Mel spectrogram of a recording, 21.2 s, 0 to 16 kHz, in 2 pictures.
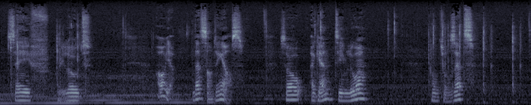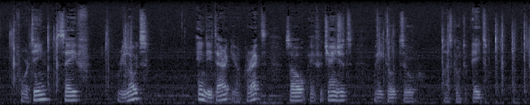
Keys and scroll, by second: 0.2 ctrl+s, 1.6 typing, 9.0 ctrl+z, 9.7 ctrl+z, 10.2 ctrl+z, 11.6 ctrl+s, 13.1 shift+super+r, 13.5 shift+super+r, 18.2 BackSpace, 18.4 BackSpace, 19.5 8, 21.1 shift+super+r.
